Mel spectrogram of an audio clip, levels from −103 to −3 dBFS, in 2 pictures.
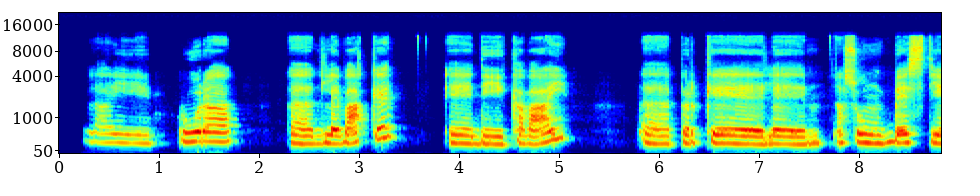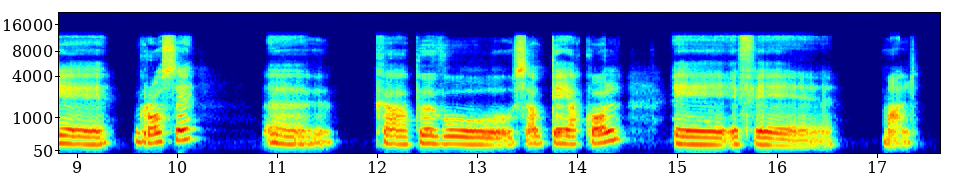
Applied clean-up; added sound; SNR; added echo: none; none; none; none.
